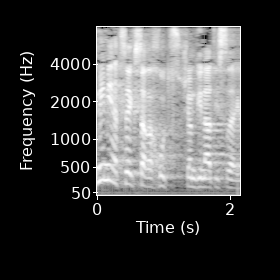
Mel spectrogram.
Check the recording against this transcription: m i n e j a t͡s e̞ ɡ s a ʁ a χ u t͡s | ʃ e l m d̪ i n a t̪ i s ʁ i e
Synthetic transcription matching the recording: m i m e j a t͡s e̞ ɡ s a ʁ a χ u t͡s | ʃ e l m d̪ i n a t̪ i s ʁ a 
